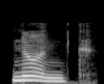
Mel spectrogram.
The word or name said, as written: nunc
